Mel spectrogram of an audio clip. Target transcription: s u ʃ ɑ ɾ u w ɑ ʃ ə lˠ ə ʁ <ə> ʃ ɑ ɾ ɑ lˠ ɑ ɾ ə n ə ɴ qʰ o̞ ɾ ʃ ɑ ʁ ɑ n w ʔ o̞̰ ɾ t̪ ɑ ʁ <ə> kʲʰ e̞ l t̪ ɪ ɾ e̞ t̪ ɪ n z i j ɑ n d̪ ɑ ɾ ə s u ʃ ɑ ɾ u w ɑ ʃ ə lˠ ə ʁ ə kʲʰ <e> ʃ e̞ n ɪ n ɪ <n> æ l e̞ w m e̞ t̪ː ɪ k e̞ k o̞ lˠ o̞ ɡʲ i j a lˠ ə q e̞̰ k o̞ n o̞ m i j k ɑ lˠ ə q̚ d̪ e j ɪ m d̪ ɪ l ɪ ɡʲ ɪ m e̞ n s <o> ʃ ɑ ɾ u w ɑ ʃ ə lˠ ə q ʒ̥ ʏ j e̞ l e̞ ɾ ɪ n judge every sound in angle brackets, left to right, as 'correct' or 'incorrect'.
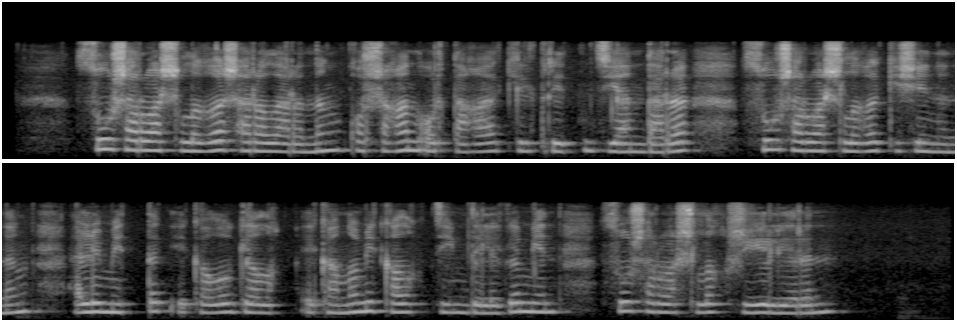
correct, incorrect: ɑ, correct, incorrect: ŋ, incorrect: u

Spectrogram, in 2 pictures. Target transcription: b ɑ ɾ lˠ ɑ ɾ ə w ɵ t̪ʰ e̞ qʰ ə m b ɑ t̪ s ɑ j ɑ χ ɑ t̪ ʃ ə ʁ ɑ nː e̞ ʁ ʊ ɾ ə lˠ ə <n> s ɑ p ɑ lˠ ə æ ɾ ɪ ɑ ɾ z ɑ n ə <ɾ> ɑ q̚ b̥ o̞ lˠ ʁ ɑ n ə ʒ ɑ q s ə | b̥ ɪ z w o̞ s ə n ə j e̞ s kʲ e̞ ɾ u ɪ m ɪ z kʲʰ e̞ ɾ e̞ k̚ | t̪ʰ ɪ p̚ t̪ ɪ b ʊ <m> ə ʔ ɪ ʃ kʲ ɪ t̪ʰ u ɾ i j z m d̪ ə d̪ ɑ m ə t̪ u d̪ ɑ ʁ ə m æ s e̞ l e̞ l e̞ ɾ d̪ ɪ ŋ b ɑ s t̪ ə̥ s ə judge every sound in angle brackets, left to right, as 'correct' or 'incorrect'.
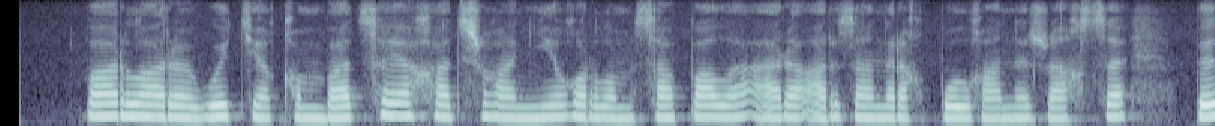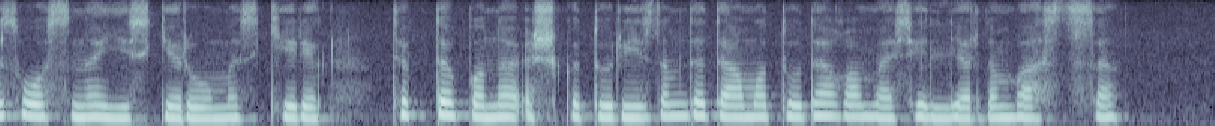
incorrect: m, correct, incorrect: n

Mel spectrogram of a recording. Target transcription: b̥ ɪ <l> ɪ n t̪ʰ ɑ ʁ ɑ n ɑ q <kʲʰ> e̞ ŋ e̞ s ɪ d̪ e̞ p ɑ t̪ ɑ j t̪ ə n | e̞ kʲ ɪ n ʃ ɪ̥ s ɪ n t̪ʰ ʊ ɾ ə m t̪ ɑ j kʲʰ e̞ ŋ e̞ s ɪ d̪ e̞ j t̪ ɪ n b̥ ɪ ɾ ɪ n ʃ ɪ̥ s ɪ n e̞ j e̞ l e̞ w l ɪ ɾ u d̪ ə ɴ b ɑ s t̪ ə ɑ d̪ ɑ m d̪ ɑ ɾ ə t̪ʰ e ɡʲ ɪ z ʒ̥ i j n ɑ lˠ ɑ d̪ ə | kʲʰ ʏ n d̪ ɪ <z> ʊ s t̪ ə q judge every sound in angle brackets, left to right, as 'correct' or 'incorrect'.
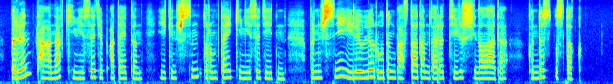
incorrect: ɾ, correct, correct

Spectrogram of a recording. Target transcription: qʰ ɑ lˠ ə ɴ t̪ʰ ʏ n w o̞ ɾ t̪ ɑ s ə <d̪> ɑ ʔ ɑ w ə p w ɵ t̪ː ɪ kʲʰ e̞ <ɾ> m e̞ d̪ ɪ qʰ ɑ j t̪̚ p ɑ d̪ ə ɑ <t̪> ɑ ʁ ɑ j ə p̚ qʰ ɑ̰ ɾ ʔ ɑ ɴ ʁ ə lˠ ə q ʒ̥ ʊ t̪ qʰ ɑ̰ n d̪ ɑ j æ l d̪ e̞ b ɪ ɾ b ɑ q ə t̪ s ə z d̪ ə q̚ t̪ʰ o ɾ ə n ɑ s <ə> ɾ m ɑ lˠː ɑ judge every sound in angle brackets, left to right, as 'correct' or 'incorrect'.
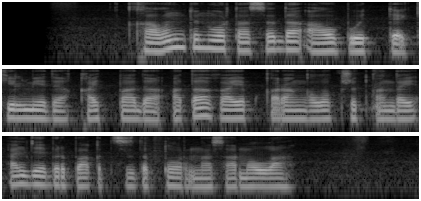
correct, incorrect: l, correct, incorrect: ɑ

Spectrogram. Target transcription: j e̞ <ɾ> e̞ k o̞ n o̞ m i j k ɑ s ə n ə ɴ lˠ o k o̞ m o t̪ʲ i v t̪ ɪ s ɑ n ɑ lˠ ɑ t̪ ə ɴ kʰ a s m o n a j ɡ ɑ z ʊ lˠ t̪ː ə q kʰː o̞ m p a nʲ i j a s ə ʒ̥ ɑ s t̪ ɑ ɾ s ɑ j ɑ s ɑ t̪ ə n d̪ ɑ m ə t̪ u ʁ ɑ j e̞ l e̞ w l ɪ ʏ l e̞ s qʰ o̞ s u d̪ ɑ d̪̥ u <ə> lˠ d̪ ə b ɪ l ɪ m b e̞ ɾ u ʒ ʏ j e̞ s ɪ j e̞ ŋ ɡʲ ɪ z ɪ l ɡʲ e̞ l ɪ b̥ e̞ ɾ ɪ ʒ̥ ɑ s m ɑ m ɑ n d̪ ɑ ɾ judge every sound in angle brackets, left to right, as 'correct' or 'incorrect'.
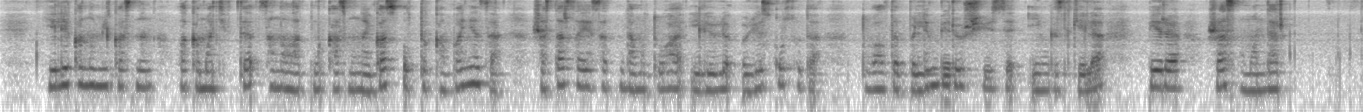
incorrect: l, incorrect: ɑ

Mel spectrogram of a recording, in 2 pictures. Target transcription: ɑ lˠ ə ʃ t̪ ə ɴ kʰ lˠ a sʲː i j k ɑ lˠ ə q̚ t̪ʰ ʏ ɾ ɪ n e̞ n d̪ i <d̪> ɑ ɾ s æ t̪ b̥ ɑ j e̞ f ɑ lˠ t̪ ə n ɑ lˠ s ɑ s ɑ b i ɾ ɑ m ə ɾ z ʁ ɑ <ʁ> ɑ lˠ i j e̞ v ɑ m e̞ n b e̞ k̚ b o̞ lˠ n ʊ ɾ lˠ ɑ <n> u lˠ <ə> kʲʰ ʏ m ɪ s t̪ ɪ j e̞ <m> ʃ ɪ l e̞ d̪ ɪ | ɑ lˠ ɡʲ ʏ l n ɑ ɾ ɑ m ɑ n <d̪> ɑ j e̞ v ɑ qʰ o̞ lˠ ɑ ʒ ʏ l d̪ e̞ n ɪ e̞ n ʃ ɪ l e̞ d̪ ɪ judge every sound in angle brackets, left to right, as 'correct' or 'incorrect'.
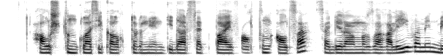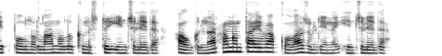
correct, correct, correct, correct, incorrect: n, incorrect: t̪

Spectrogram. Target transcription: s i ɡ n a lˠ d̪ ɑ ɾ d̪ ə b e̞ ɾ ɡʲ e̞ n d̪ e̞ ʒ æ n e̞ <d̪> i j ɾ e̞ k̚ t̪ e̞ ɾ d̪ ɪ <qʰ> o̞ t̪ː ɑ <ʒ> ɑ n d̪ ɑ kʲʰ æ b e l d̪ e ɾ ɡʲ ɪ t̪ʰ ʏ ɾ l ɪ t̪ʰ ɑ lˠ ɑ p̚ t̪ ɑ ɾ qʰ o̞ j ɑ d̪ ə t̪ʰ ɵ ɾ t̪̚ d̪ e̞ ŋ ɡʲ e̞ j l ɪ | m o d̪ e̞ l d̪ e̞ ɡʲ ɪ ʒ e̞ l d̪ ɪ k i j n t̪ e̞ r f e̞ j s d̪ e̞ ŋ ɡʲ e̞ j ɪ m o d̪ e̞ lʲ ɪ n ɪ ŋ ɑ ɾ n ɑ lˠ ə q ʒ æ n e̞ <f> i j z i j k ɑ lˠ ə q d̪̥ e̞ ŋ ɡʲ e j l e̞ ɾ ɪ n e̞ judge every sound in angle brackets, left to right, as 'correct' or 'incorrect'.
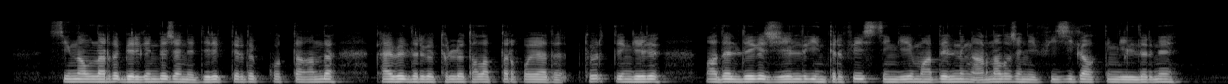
correct, incorrect: kʰ, incorrect: ʁ, correct

